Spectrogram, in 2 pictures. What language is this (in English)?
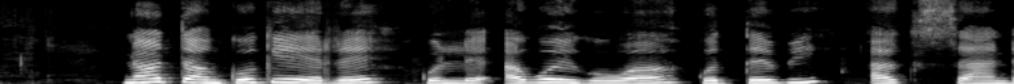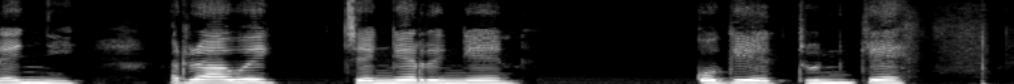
Kalenjin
